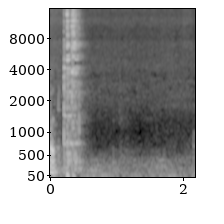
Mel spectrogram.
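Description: A brief hard-plastic clatter about a quarter second in, as a clear acrylic card holder is set down on a wooden table and the card is taken out of it.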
